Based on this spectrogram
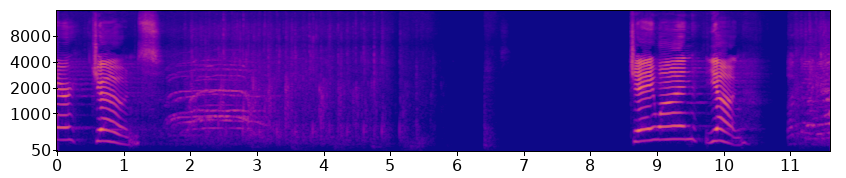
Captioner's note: applause; applause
